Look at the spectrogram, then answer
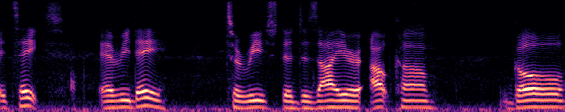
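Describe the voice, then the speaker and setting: A man speaks at medium pitch in a monotone, flat intonation. His pace is fairly slow. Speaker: livestreamer vlogger. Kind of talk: casual livestream monologue while walking. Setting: outdoors on a trail in rain. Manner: halting, self-described stuttering.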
